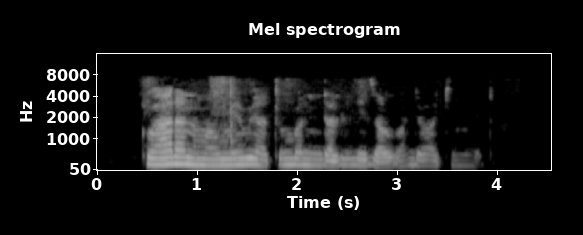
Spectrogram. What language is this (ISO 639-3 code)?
swa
